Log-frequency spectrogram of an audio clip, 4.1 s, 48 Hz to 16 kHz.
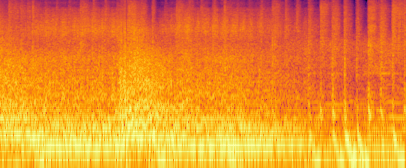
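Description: Top fuel dragster's supercharged nitromethane V8 starting up and running with a loud blast, heaviest about a second in. It gives way to music after about three seconds.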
